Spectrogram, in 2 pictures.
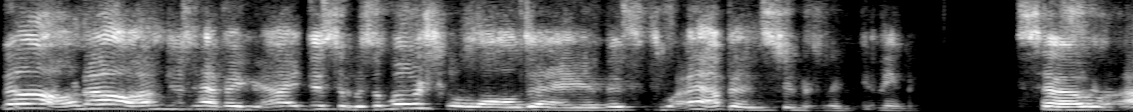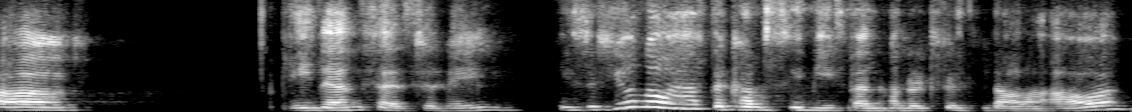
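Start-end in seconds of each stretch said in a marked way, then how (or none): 8.7-11.3 fast, put-on, Hawaii-raised accent.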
